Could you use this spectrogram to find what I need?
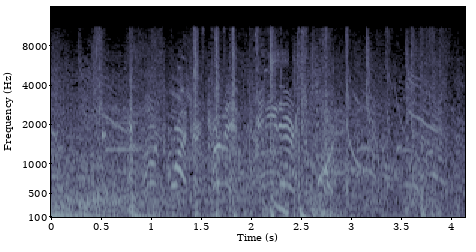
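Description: Laser blasters fire in rapid zapping bursts.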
